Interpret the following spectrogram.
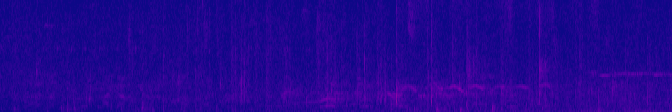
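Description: Faint, soft hoofbeats of a horse cantering on sand arena footing, with a faint voice in the background around the middle.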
